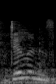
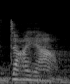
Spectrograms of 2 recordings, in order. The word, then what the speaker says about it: Diane: wrong I've been called my name's Diane but people think it's Dylan so for like 47 years since I was six years old people call it Dylan so if the type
